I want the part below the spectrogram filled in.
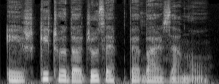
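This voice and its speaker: A man's voice: a little high, darkish tone, no echo, studio quality. A man reading as a stern commanding hypnotist. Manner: curt, commanding, rough. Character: stern commanding male hypnotist, harsh husband. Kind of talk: audiobook reading.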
